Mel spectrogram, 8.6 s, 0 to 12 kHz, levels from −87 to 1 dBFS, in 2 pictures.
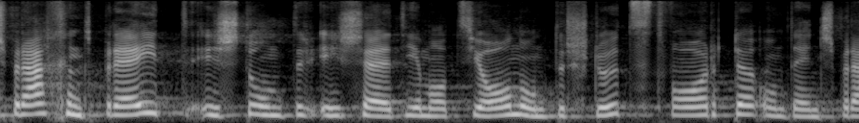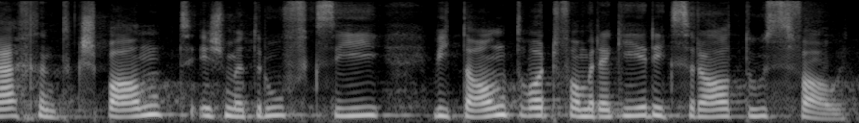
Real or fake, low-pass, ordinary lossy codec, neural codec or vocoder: fake; none; none; codec, 24 kHz, 3.1 kbps, DualCodec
